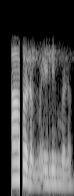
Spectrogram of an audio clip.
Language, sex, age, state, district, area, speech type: Kannada, female, 30-45, Karnataka, Chitradurga, rural, conversation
